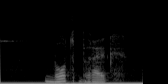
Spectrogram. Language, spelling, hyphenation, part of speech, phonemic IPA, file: Dutch, botbreuk, bot‧breuk, noun, /ˈbɔt.brøːk/, Nl-botbreuk.ogg
- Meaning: fracture of a bone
